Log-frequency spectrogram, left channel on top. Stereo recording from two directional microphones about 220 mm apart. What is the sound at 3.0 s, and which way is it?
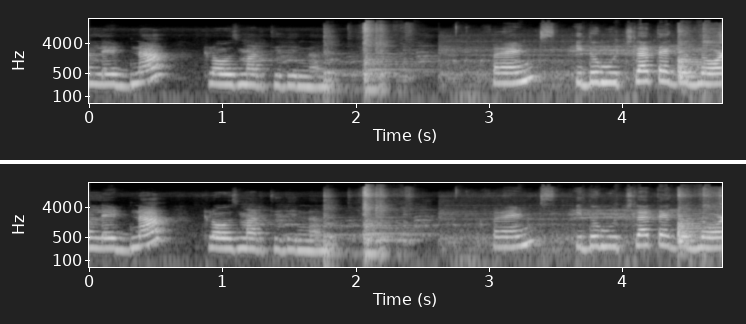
A woman's voice, 5° left (ahead or behind).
